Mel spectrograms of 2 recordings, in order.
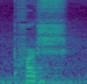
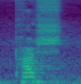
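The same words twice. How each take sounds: No difference in how they are said.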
